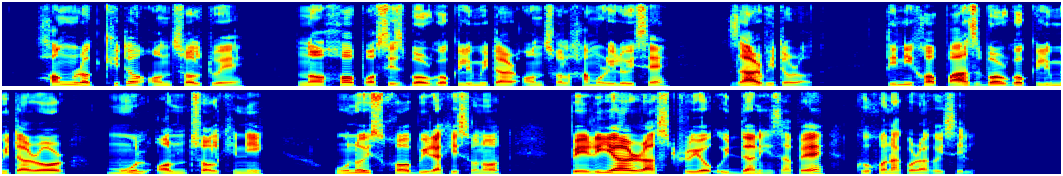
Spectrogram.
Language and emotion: Assamese, neutral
